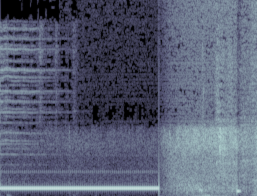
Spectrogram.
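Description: A telephone dial tone sounds while a call is being placed: one steady, clean, mid-pitched tone holds for about two seconds, then cuts off abruptly, leaving soft line hiss.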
